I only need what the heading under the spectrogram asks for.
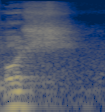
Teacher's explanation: mu dimatikan dengan huruf shin mush, berangin hamas mush. Kemudian ra baris di bawah baca dengan nipis ri, mush ri.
